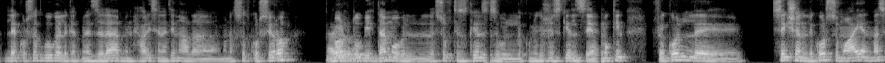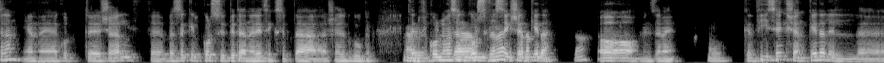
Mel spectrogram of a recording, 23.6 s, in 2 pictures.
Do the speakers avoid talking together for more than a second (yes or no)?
no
